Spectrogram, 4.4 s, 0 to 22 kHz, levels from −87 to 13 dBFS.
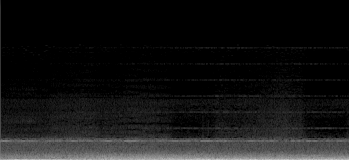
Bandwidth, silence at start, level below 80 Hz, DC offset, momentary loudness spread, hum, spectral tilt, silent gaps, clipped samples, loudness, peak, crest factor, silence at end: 3.2 kHz; 0 s; -16 dBFS; under 0.1%; 6 LU; none; -10 dB/octave; none; under 0.1%; -20 LUFS; -2 dBFS; 14 dB; 0 s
